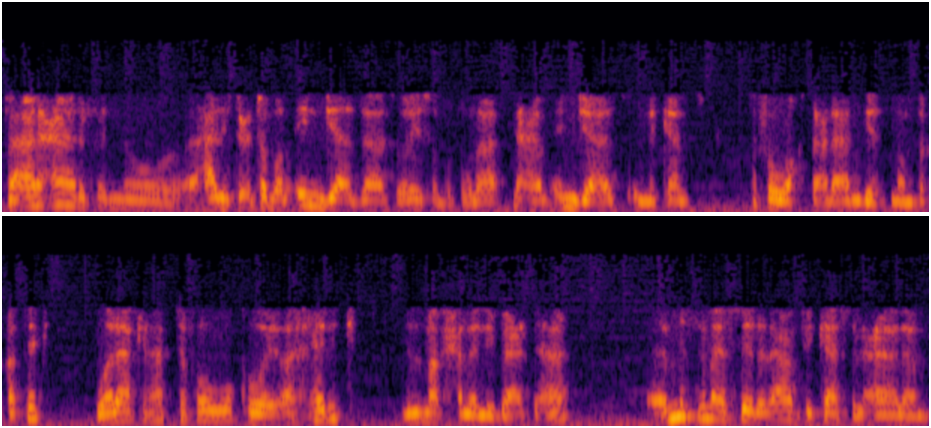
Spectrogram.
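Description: A man's voice: on the high side, animated, very fast, husky. A man with a Saudi accent speaking as an expert guest, explaining in an interview and often restarting mid-phrase. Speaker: guest expert, sports historian. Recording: dull lo-fi radio sound, music behind.

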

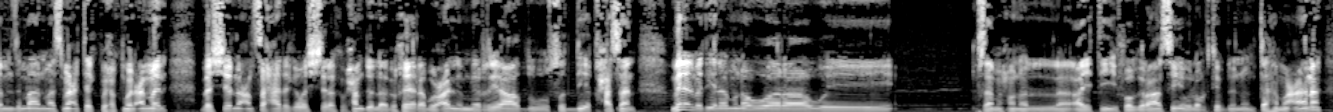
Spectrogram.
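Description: Fast-talking male host reading viewer greetings. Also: mid-range voice. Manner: warm blessings, quick lists of names, playful asides. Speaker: live religious program host. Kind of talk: live broadcast reading viewer greetings and prayers.

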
